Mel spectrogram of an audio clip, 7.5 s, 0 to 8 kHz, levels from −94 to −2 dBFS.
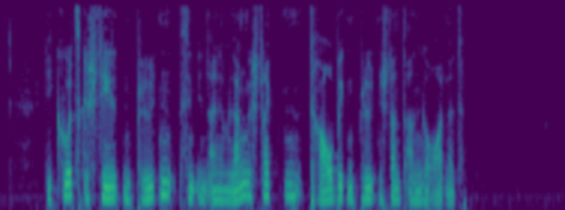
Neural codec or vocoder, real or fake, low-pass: none; real; 7.2 kHz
